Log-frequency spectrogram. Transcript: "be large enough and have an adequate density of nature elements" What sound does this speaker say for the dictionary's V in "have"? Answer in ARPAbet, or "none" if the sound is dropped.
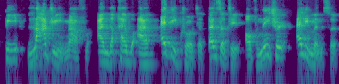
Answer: B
